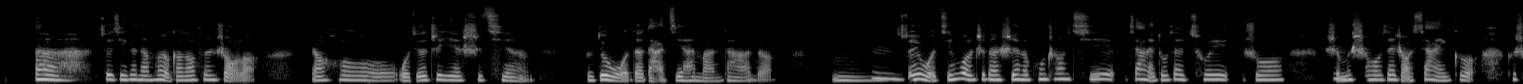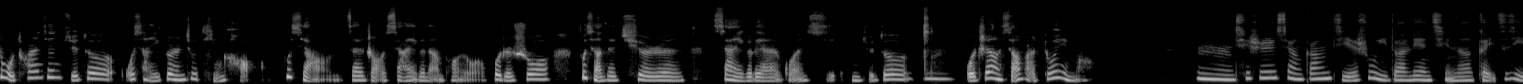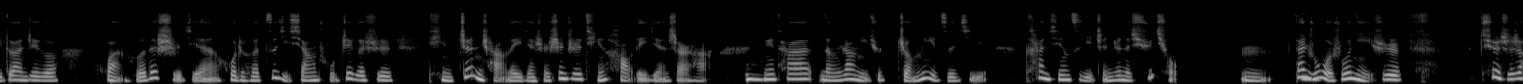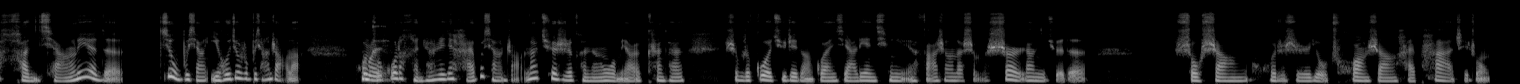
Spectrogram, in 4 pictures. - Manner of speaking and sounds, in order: sigh; lip smack; teeth sucking
- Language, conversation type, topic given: Chinese, advice, 过去恋情失败后，我为什么会害怕开始一段新关系？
